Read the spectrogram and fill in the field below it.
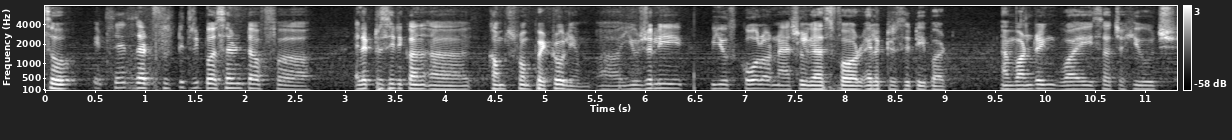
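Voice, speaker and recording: A man speaks quietly at a medium pitch. His pace is fairly quick and his intonation fairly even. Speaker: student. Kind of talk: classroom question.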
